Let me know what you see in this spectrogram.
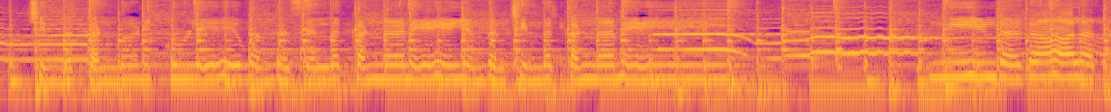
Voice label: Tamil

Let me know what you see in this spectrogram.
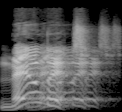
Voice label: announcer; Smash bros

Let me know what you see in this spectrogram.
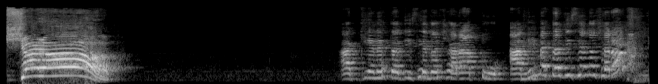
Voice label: Shutup Mexican

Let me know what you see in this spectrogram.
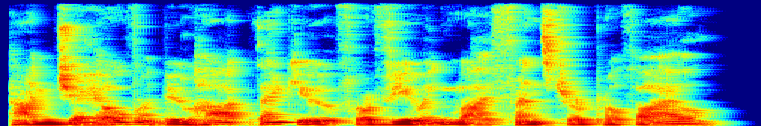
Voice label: Robot; Jehovah

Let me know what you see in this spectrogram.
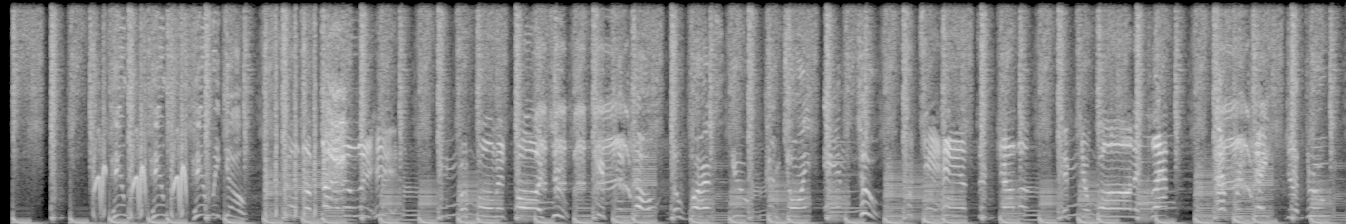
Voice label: Rap

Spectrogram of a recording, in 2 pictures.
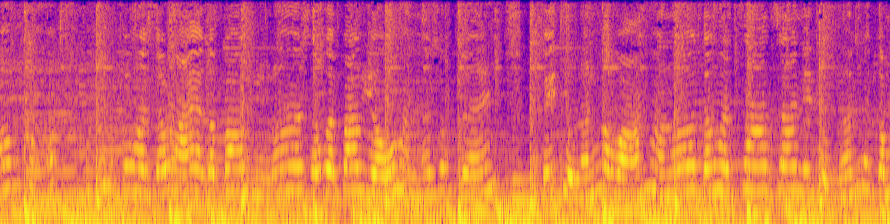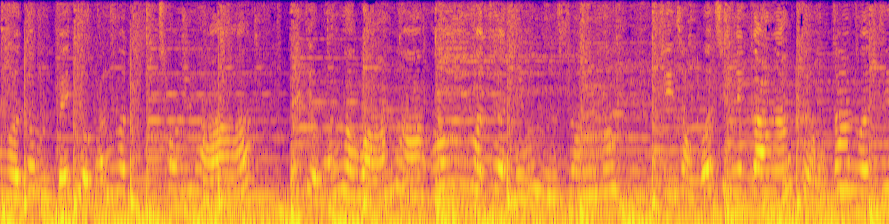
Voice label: Cantonese Saying

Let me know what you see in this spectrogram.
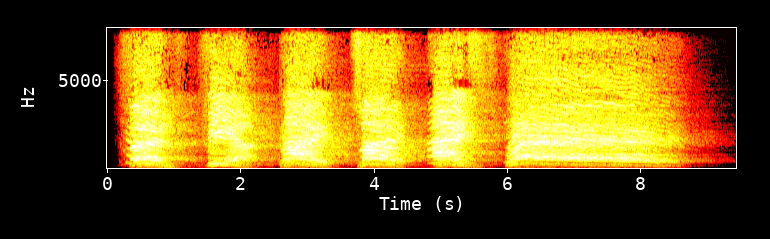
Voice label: Countdown Yeaaaaaah

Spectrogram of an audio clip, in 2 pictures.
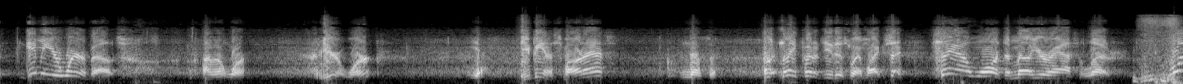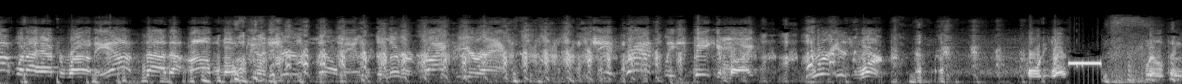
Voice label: Prank Call

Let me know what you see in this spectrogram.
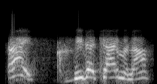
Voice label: Tamil

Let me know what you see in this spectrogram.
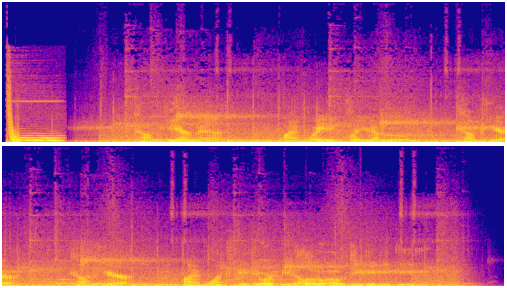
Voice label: Horror Voice

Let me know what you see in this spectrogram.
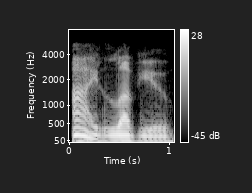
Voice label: I Love You Male

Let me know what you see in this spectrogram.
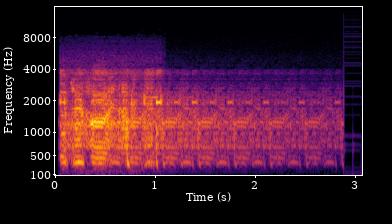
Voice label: Robot Voice And Beep

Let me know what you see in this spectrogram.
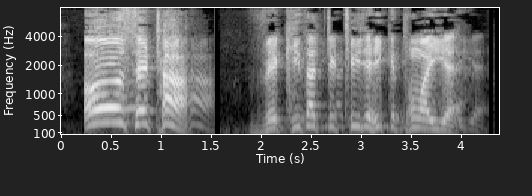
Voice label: Punjabi

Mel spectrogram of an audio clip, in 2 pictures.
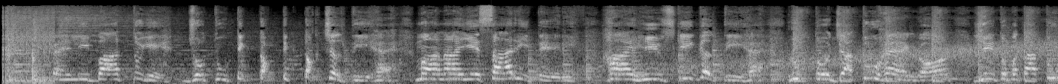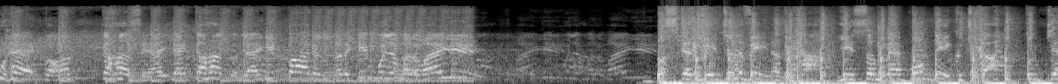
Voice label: Rap

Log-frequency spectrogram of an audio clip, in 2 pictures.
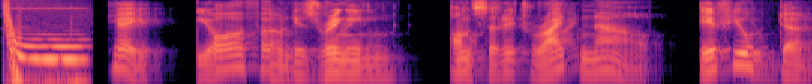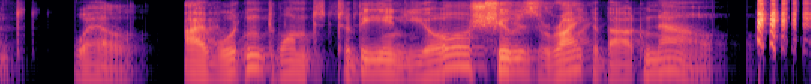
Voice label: Butler Phone Call

